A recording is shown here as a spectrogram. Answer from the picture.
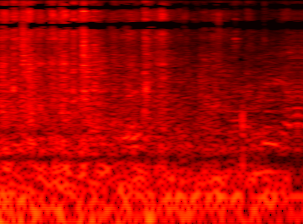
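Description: Metal shopping cart rolling over a smooth concrete store floor: a steady low wheel rumble with small rattles from the wire basket.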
